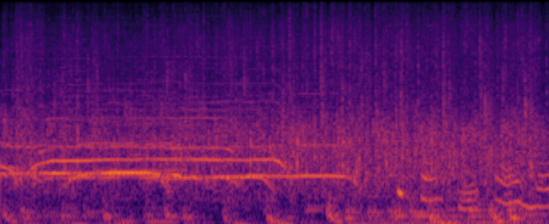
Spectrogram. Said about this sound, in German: Applaus Juhu. Dankeschön.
